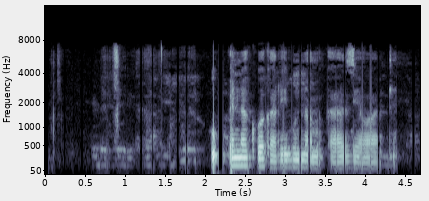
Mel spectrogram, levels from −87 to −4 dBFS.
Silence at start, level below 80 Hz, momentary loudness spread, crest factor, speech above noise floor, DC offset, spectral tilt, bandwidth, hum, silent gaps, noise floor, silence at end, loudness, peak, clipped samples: 0.15 s; -52 dBFS; 19 LU; 22 dB; 28 dB; under 0.1%; -4.5 dB/octave; 7.8 kHz; none; none; -54 dBFS; 0.3 s; -24 LUFS; -4 dBFS; under 0.1%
